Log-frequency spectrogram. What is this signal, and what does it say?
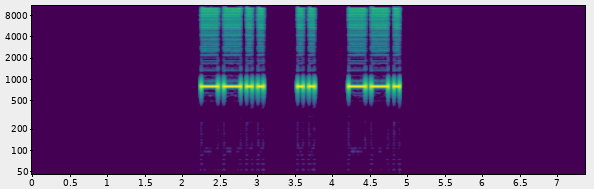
Morse code, heard as a keyed tone, about 16 wpm, spaced as for 11 wpm, 800 Hz. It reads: ZIG
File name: Prefixes / By First Letter / Zs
